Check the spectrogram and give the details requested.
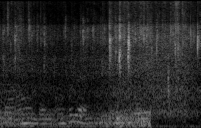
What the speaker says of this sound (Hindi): चकराता में देर शाम से बारिश शुरू हो गई है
